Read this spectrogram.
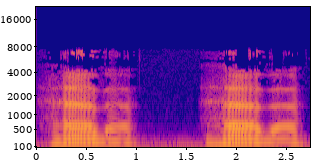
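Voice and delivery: "هذا" slowly, with an open, airy h; unconstricted h. Shown as a demonstration. Teacher models هذا, h without throat constriction. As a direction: let air pass freely at the start of "هذا". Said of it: "این گرفتگی در حلق ایجاد نمیشه".

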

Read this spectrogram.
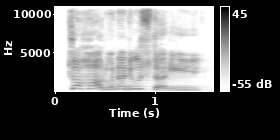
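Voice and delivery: father questioning his daughter about the suitor; uncle asking. Acted. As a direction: ask the daughter knowing her answer.

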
